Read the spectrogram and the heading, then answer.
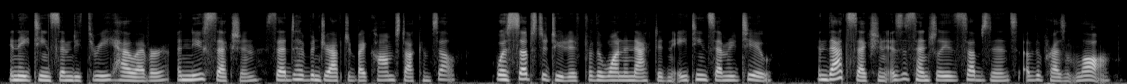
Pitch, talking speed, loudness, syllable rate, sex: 195 Hz, 195 wpm, -21 LUFS, 6.2 syllables/s, female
